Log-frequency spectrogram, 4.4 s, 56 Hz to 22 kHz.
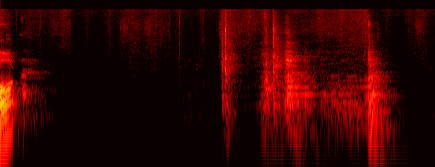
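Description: Sheet-metal crumb tray of a desktop CO2 laser cutter sliding in its slot: a knock about two seconds in, then a second of scraping slide that ends in a knock near the end.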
